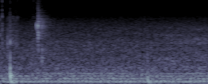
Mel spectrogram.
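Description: Room tone with a steady low hum, and a couple of brief soft clicks near the start.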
